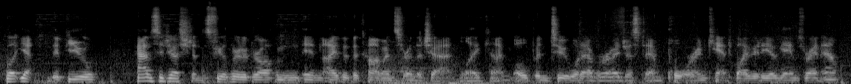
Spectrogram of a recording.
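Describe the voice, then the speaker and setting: A young man streaming a game, talking in a gentle, soft-spoken, rambling way with lots of ums. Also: lowish voice, steady tone, fairly quick, slight background noise, low-quality recording. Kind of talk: casual gameplay stream chat. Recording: game music playing behind. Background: game music.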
